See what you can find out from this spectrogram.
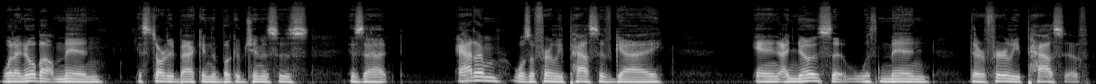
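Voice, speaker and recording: This podcast host is a man of medium pitch whose fairly even intonation and slightly slow pace come through dry, with no room sound. Chatting friendly and casually with his guest in the studio, he uses a lot of fillers, picked up by a studio mic.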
